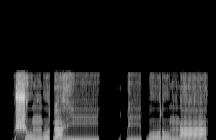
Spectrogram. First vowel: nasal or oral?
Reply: oral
